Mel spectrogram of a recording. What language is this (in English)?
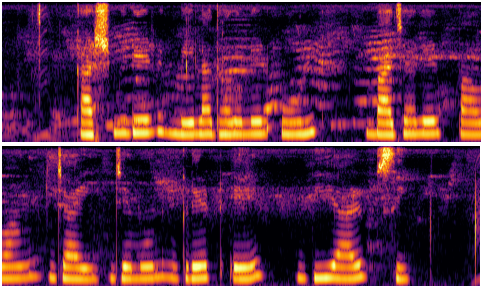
Bangla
